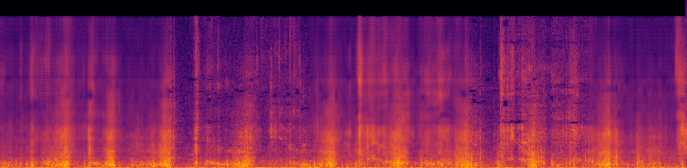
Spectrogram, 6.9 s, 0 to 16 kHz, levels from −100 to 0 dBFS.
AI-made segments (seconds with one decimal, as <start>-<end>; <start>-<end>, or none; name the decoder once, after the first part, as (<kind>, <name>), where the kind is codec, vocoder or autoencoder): 0.0-1.7 (vocoder, Vocos); 3.1-4.7; 5.9-6.9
